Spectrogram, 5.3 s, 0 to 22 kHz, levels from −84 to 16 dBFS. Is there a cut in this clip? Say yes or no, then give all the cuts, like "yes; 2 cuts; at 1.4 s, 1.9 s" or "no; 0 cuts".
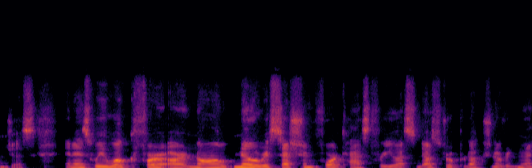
no; 0 cuts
